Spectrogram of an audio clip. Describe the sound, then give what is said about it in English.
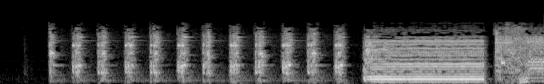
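Loud countdown clock ticking, about a dozen evenly spaced electronic ticks, that ends in a long sustained buzzer blast, followed by a second steady tone. No voices are heard. “Which one? The ticker? Clock, the ticker.”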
